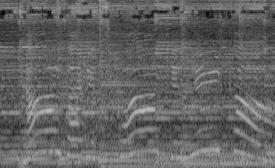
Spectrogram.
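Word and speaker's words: Gaa-zaagaskwaajimekaag: To say Leech Lake in Ojibwe, we say Gazagasqua, Jamaica. That's all there is to it. In Ojibwe, we say Gazagasqua, Jamaica.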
